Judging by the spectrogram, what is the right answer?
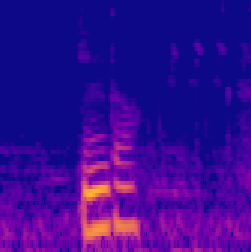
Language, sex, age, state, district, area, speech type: Santali, male, 18-30, West Bengal, Uttar Dinajpur, rural, spontaneous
